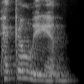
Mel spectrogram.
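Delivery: put-on Irish accent. A coach giving a clinic, stating a key point in an Irish accent. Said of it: "I hope you heard that in my Irish accent".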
